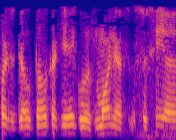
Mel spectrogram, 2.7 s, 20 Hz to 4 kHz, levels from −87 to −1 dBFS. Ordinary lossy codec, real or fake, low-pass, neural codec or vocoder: MP3, 16 kbps; real; 3.6 kHz; none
